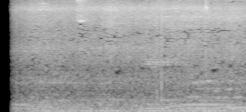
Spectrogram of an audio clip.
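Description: Engines of a slow line of road vehicles passing close by, a steady low engine noise.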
